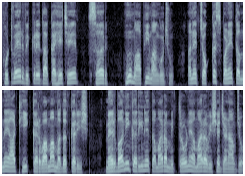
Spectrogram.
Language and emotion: Gujarati, fearful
